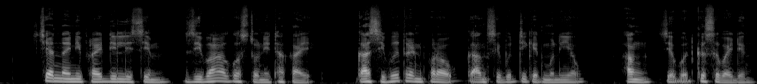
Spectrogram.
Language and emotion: Bodo, sad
